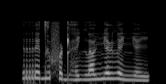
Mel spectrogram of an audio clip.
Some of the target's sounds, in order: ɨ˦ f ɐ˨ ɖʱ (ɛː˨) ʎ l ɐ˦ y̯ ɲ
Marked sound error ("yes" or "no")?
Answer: yes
